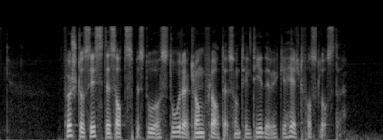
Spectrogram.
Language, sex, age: Norwegian, male, 33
